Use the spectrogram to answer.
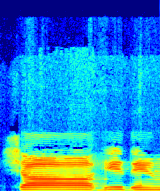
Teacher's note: شین الف زبر شا، حاضر ہی، شاہی، دال دو زیر دم، شاہدم، الف سے پہلے چونکہ شین پہ زبر ہے اس لیے الف مدہ کیا اور ہا کو سینے سے ادا کیا، اور دال کے نیچے تنوین ہے تو اس کو ہم نے غنہ کیا اور روکیں گے۔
